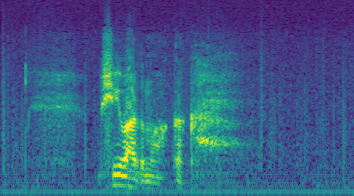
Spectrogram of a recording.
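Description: A man speaks loudly and with feeling, nearby.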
